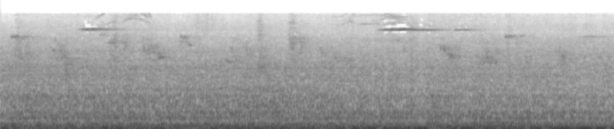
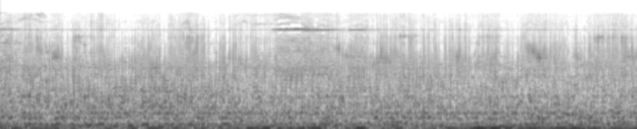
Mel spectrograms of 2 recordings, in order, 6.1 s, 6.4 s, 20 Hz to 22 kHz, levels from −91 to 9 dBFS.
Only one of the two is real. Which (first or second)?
first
